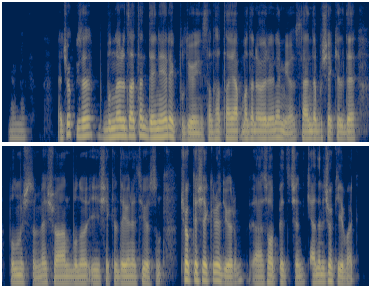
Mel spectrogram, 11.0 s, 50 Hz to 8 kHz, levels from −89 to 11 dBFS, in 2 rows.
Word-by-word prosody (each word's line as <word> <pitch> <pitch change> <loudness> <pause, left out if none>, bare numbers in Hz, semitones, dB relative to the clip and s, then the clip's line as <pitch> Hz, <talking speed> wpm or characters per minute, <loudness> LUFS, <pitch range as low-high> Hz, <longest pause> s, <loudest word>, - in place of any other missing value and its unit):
Evet. 110 0 -12 0.5
E, - - -3
çok 165 -1 -2
güzel. 140 +3 +3 0.2
Bunları 135 +3 +4
zaten 140 -1 +2
deneyerek 125 0 +4
buluyor 90 0 -1
insan, 90 +2 -5
hata 110 +1 -2
yapmadan 110 0 +1
öğrenemiyor. 110 -2 +1
Sen 105 0 0
de 105 - 0
bu 110 - -8
şekilde 105 0 -1 0.3
bulmuşsun 105 -4 -3
ve 105 0 -2
şu 105 -2 -1
an 95 0 0
bunu 100 +1 -1
iyi 100 -1 -4
şekilde 95 +1 -3
yönetiyorsun. 100 0 -1 0.3
Çok 145 -1 +4
teşekkür 135 0 +3
ediyorum, 110 0 +1
aaa, 95 0 -2
sohbet 105 -1 -1
için. 100 +2 -5
Kendine 110 +1 -1
çok 110 -2 -1
iyi 95 -3 +1
bak. - - -8
110 Hz, 185 wpm, -22 LUFS, 100-120 Hz, 0.5 s, Bunları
